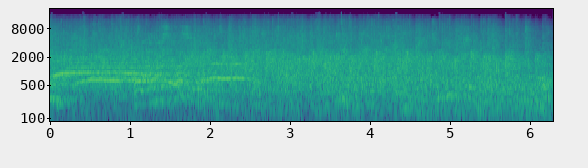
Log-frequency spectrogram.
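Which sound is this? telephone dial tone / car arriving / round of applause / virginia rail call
round of applause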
